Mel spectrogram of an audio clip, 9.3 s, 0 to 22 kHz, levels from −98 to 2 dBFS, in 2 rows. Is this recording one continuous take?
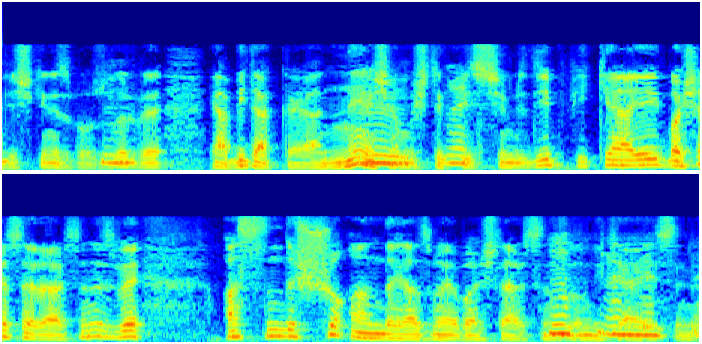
yes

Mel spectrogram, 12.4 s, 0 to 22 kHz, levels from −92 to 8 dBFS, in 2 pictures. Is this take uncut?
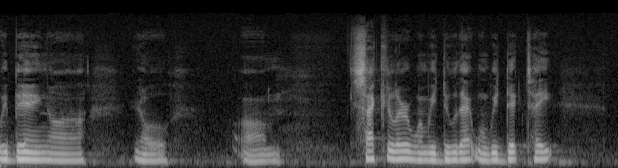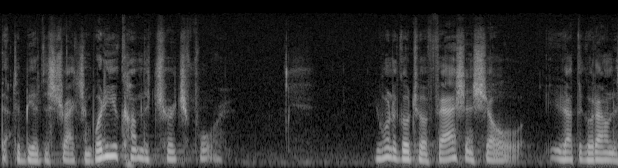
no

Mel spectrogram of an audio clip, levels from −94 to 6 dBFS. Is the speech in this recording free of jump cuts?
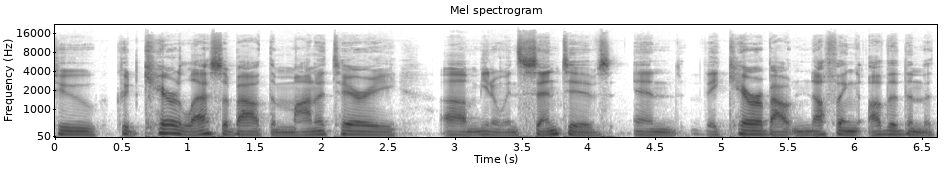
yes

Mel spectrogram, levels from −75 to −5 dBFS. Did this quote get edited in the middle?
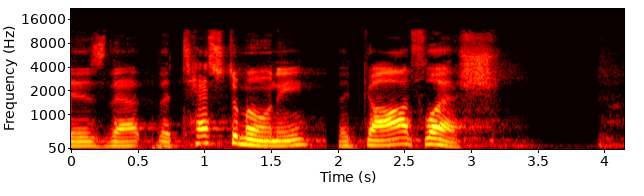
yes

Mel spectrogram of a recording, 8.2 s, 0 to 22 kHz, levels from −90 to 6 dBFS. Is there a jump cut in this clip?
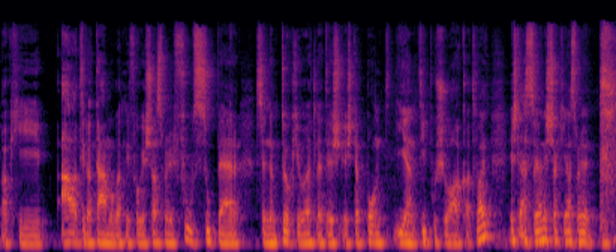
no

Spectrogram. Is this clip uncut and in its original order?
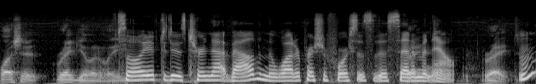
yes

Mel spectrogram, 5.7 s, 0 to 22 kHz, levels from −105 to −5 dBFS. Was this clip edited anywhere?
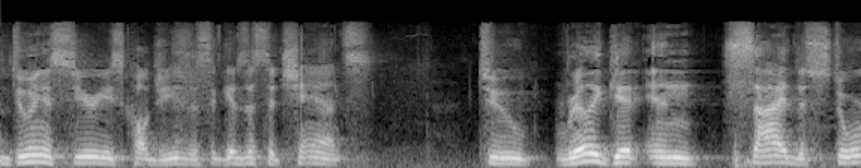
yes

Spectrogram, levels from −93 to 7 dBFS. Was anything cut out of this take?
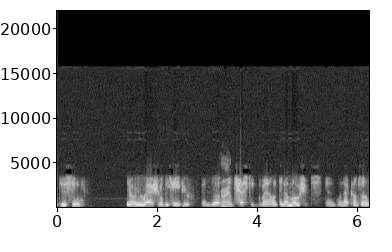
yes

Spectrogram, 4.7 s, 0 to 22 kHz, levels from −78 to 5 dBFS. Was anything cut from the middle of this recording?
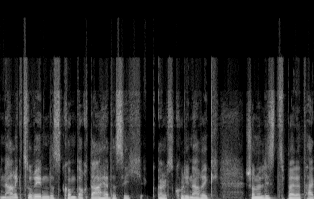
no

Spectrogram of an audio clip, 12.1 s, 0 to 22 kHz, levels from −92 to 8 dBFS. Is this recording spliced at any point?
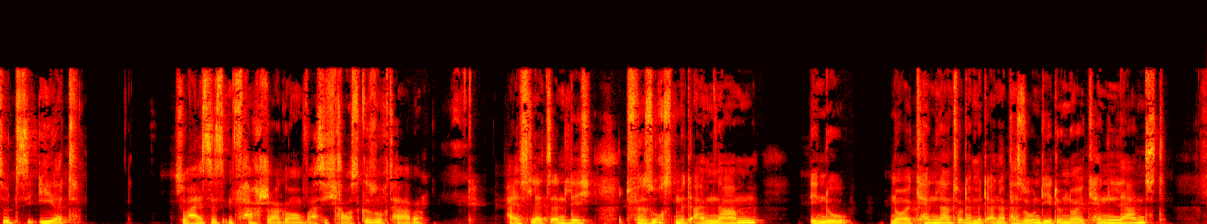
no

